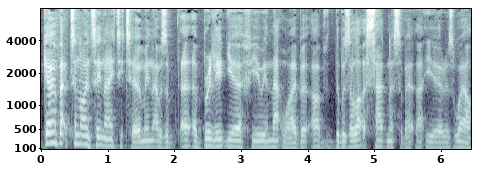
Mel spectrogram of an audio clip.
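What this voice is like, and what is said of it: Brummie (Birmingham) accent. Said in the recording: “as a Brummie myself, I think sometimes our accent gets in the way”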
